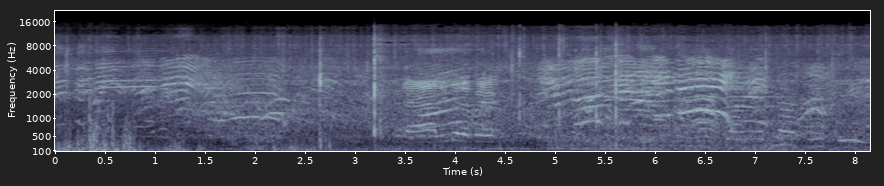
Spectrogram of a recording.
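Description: High-pitched young girls' voices shouting and chanting softball cheers, with a couple of sharp clicks about three seconds in.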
